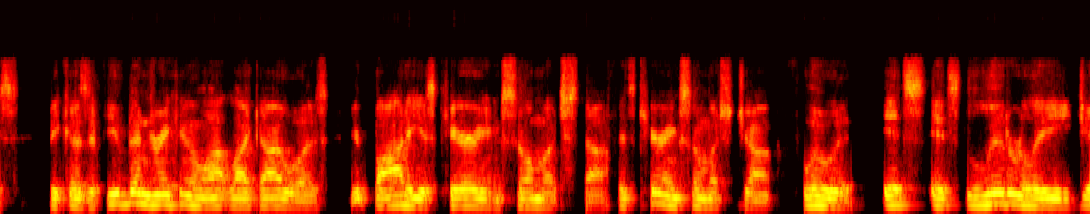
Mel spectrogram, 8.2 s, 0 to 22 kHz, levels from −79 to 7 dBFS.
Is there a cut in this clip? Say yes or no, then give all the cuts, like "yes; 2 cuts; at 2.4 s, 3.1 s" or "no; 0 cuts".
yes; 2 cuts; at 2.5 s, 6.5 s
